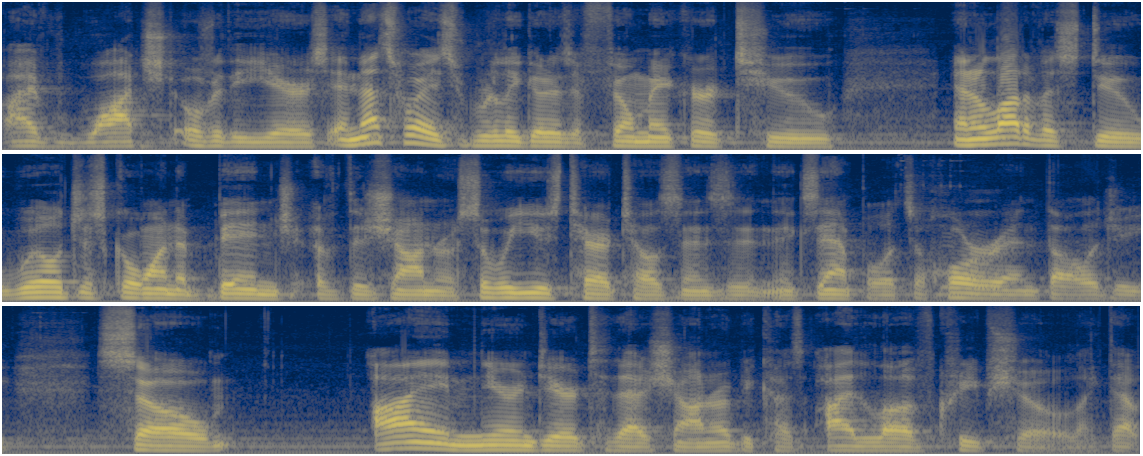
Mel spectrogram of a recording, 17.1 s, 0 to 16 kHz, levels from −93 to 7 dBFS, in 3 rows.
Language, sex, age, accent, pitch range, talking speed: English, male, 20-39, American, 100-120 Hz, 195 wpm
